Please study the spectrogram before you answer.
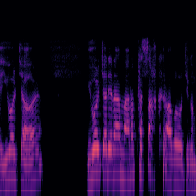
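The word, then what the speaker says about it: פסח: 6월절이라는 말은 페사크라고 지금 발음하는데 피가 있는 피를 집을 넘어가는 거죠.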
